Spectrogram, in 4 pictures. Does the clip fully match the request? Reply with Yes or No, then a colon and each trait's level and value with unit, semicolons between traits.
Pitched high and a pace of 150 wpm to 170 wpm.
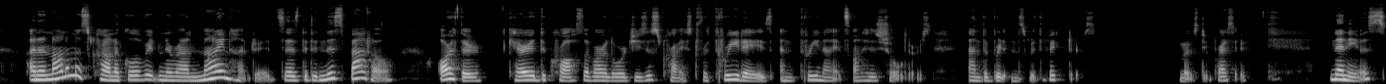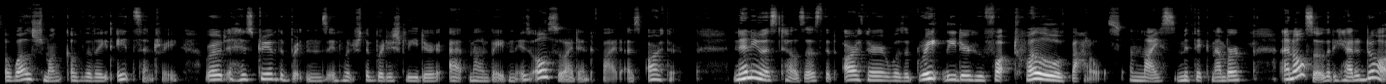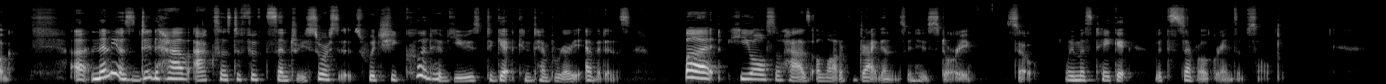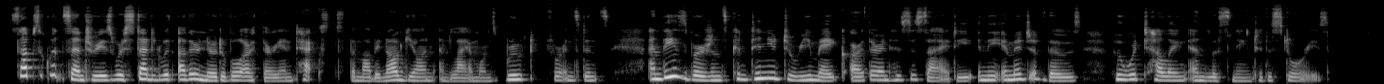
No: high, 200 Hz; average, 180 wpm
